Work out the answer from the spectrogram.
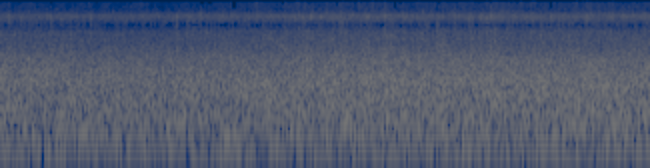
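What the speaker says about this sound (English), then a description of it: "A little rain on top of the tin roof." Light rain patters steadily on a tin roof, heard from inside a barn or shelter as an even, constant hiss with no voices.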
